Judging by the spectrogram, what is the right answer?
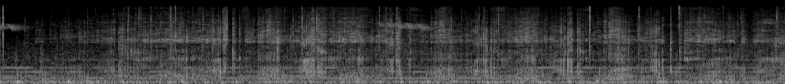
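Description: A long metal spatula scraping and stirring thick, simmering pomegranate paste around a black iron pot, with irregular scrapes and clicks against the pot.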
